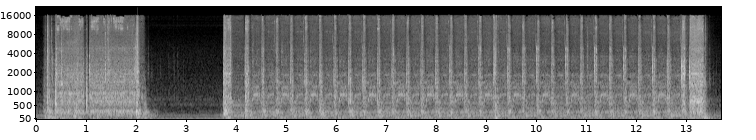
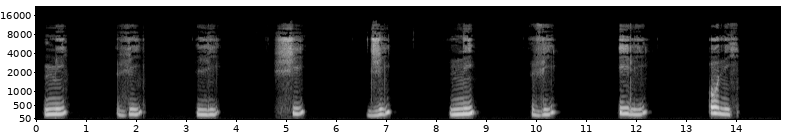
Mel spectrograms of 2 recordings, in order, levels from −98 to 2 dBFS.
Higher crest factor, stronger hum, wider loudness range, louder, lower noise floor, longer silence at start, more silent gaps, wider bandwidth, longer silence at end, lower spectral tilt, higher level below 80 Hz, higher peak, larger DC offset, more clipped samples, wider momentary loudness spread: about the same, 24 dB vs 20 dB; neither; about the same, 4 LU vs 6 LU; first, -22 LUFS vs -26 LUFS; second, -51 dBFS vs under -90 dBFS; second, 0 s vs 0.15 s; neither; first, 16.5 kHz vs 12 kHz; second, 0 s vs 0.85 s; second, -2 dB/octave vs -5 dB/octave; first, -44 dBFS vs -74 dBFS; first, 0 dBFS vs -8 dBFS; neither; neither; second, 9 LU vs 14 LU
